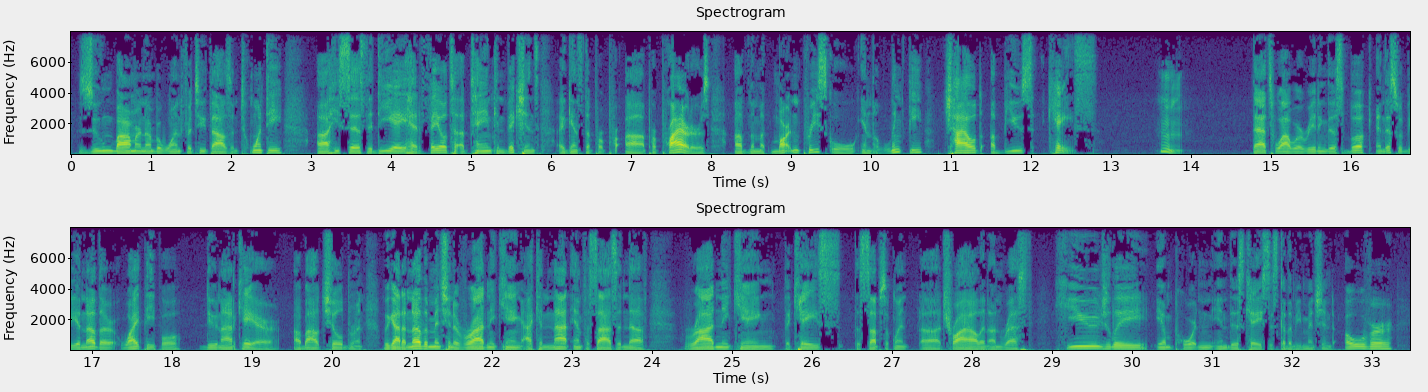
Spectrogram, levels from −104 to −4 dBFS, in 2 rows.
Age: 40-59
